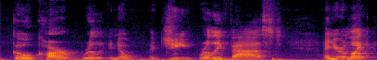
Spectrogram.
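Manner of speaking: ordinary delivery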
